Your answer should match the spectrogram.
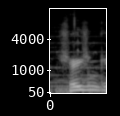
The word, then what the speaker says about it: Scherzinger: How do you say Scherzinger? Scherzinger? – That sounds about right.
